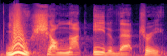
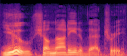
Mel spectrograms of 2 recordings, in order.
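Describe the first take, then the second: First: It is said firmly, as a stern order. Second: It is said gently, as a reassuring assurance. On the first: It is a prohibition that must be obeyed. "I know there's a law" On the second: It assures what the listener will become. "But I see it as this"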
